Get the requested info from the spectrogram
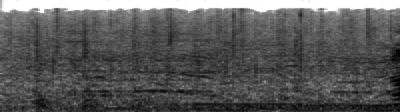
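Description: Floorball arena sound during play: a low, steady murmur of crowd and players, with faint scattered clicks of sticks and ball.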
